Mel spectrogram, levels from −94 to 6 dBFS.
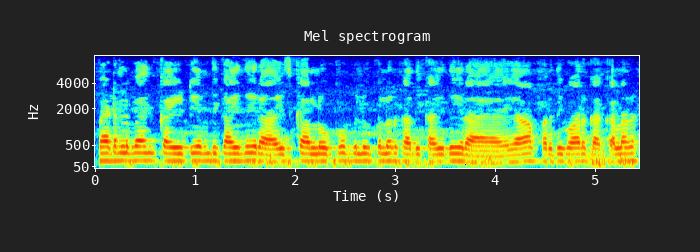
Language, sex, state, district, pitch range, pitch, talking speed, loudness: Hindi, male, Haryana, Charkhi Dadri, 140-155 Hz, 150 Hz, 240 wpm, -13 LUFS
